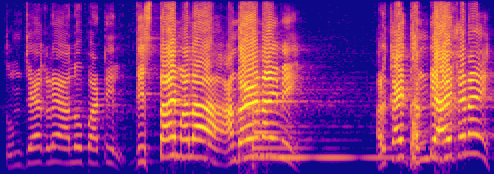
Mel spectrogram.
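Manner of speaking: loud, high scolding rant; angry rich man. Retold or imitated. Rich landlord berating visiting pilgrims, loud angry rant. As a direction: rich man snapping at the beggars.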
